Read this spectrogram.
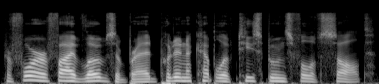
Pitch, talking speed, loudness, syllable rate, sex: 145 Hz, 255 wpm, -18 LUFS, 5.2 syllables/s, male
